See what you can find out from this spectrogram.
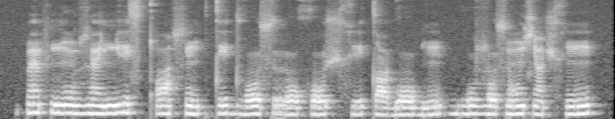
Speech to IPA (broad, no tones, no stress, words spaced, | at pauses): pɛ̃fɲũ ɮɛ̃ɲisqʼɑ̃ ɬĩkti dʱosro xoʃxi tɑɡoɡĩ | bʱuɮosɾõɕɑ̃ʃ xĩ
